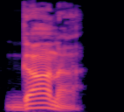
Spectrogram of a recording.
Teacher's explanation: Going to is generally pronounced with a schwa.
